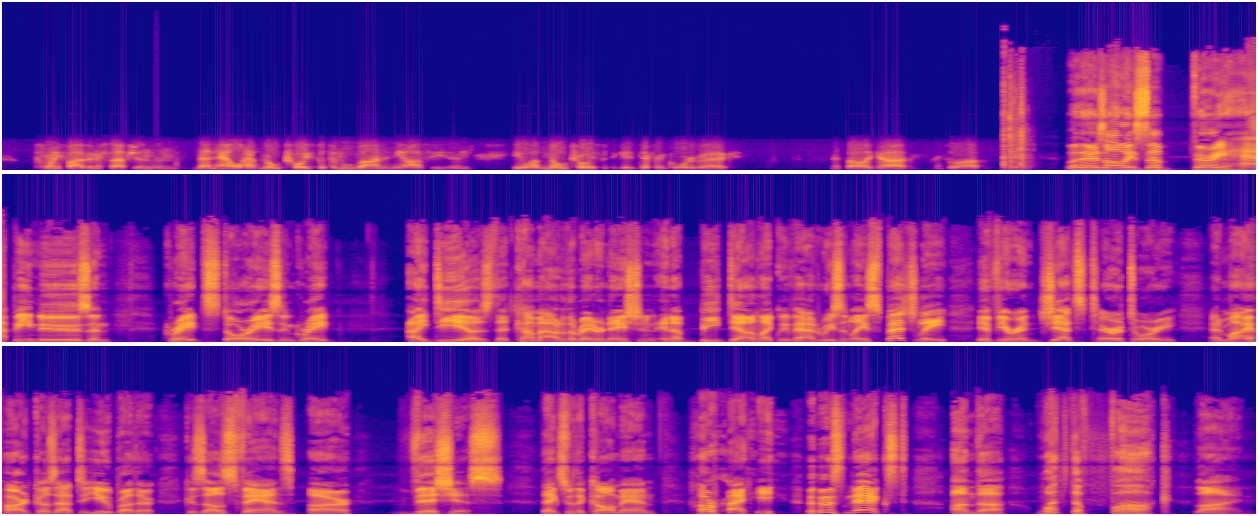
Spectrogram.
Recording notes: Raider Nation “Boneline” Call-in Segment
